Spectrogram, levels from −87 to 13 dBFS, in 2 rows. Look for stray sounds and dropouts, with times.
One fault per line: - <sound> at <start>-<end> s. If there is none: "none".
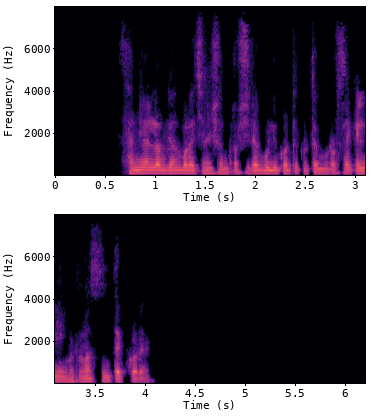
none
